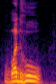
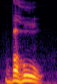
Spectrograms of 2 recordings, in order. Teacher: वधू की जगह पर बहू शब्द, ध की जगह पर ह हो रहा है।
